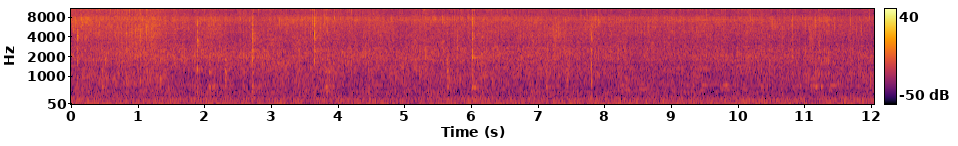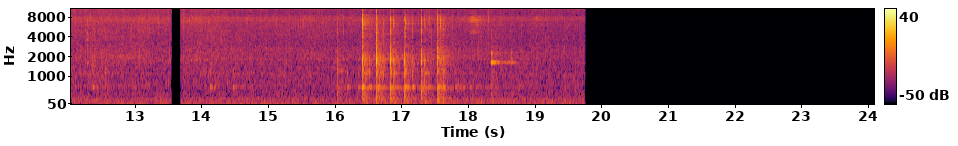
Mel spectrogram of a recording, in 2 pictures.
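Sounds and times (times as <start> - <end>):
wooden spoon tapping pot: 0.0 - 13.0, 14.0 - 14.8, 16.0 - 18.8
food sizzling in a pot: 0.0 - 19.8.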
